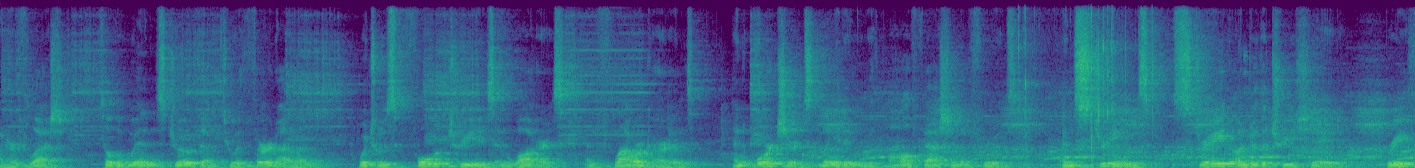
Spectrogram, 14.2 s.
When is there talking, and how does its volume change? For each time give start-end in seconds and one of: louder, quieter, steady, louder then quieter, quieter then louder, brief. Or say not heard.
0.0-14.1 steady.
